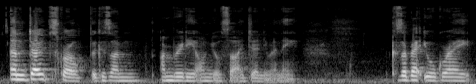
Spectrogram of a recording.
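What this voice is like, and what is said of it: British English accent. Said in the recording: “judging by your accent, I assume you live in the UK”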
